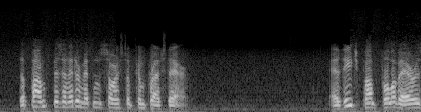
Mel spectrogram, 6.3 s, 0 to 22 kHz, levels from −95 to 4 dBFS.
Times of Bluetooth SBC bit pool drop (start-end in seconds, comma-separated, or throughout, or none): 1.74-5.26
